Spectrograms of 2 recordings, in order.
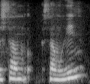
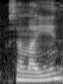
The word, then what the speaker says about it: Samhain: Donc là, je vais vous faire la petite vidéo, la petite guidance concernant euh, cette fête de Samhain ou Samaïn, en fonction, vous appelez comme vous prononcez, comme vous le souhaitez.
